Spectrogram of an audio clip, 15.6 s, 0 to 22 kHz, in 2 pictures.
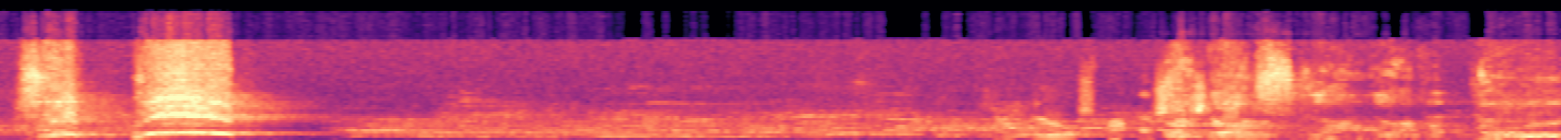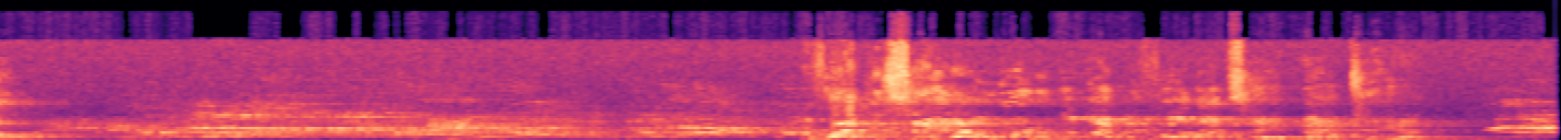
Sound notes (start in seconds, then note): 0.1 screams; 1.9 crowd yells; 15.4 crowd boos and yells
